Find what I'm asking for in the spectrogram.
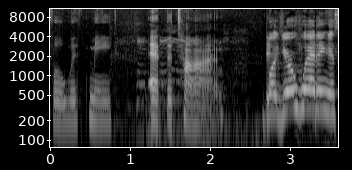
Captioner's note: audience exclaiming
